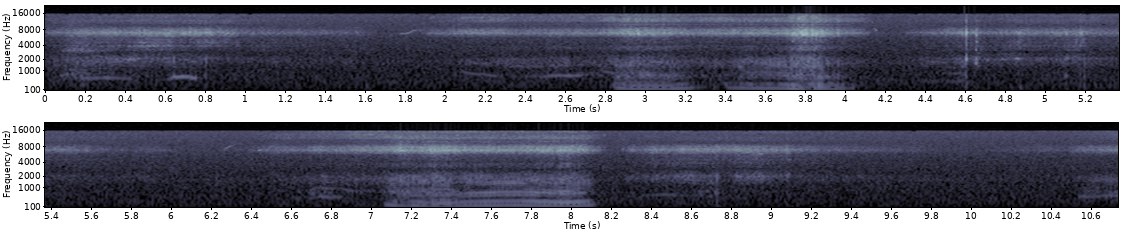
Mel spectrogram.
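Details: Pet beagle snoring while asleep, two long rasping snores about four seconds apart, each a low buzzing drone with a wavering nasal wheeze on top, separated by quiet breathing.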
